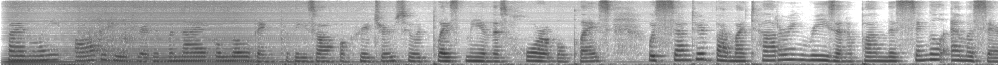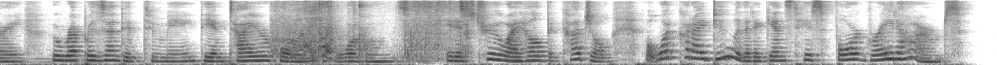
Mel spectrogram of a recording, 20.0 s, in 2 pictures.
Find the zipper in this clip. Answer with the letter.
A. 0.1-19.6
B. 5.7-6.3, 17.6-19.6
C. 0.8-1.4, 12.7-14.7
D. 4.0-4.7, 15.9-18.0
C.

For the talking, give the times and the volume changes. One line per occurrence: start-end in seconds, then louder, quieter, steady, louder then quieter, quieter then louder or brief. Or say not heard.
0.1-19.6 steady.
